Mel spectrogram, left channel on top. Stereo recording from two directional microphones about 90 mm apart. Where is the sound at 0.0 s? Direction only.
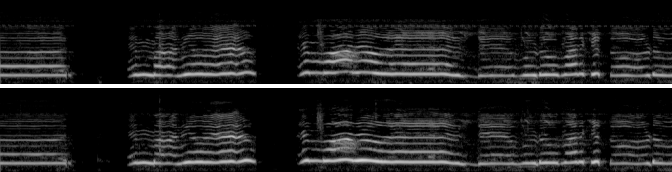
25° left (ahead or behind).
